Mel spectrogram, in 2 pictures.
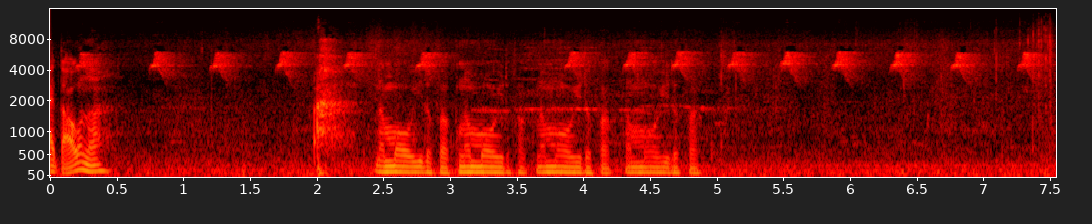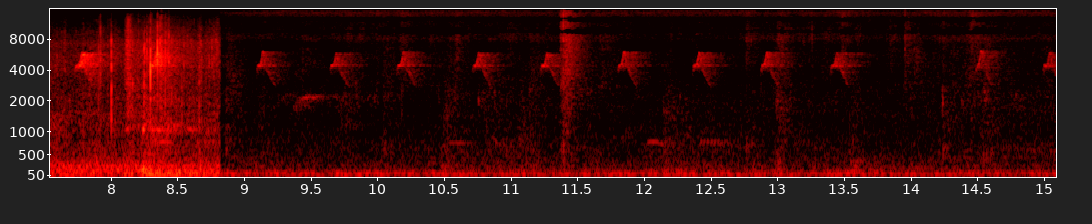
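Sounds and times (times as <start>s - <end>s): small bird chirping: 0.2s - 3.2s, 4.0s - 13.7s
rustling noise: 5.3s - 9.0s.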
